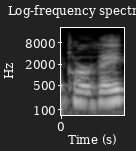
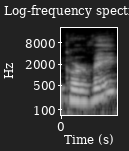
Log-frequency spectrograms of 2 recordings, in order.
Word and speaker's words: Corvae: evil capitalist institution the corvae corporation named for a form of slavery from feudal society basically evil ruler authoritarian people who will enslave you the way it's pronounced also remind people of corvus which is a family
